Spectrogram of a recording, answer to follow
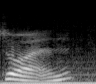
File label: "zǔn", voice pinyin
